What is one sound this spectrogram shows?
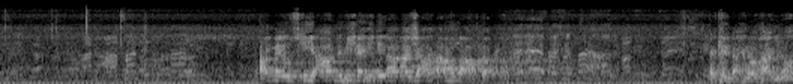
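An elderly man gives a speech forcefully through a microphone and loudspeakers, outdoors.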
